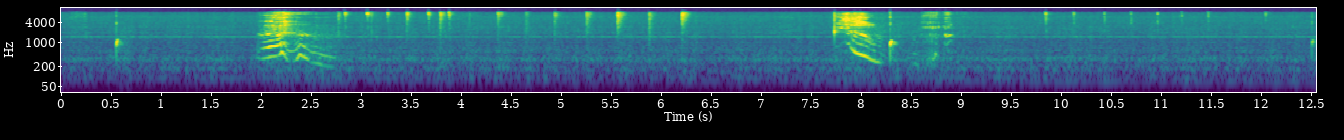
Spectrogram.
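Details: Vocal tics in a parent of five that began after a stressful day of phone calls, during treatment for a bad ear infection with antibiotics, steroids and Tylenol, after stopping Benadryl: two sudden squealing, sweeping vocal bursts with clicks and small noises between, in a quiet room.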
